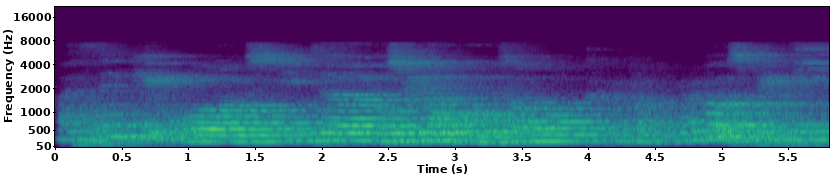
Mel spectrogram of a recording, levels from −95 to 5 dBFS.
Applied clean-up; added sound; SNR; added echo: none; none; none; reverberation time 2.2 s.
